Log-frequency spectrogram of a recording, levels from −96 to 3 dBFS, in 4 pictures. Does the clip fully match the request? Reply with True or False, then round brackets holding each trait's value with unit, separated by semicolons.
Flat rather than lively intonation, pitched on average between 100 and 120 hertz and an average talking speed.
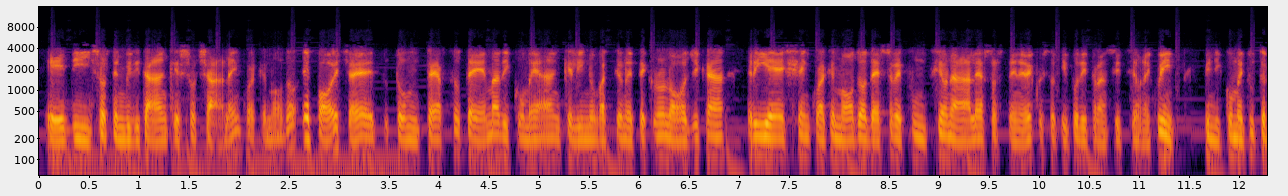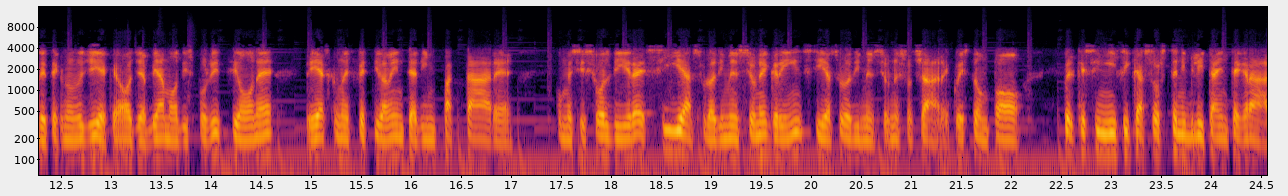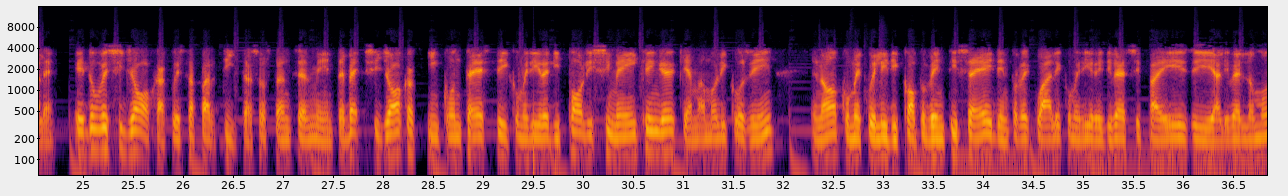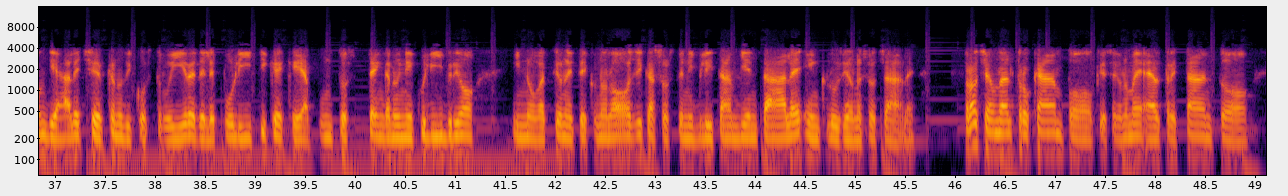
True (2.0 semitones; 105 Hz; 160 wpm)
